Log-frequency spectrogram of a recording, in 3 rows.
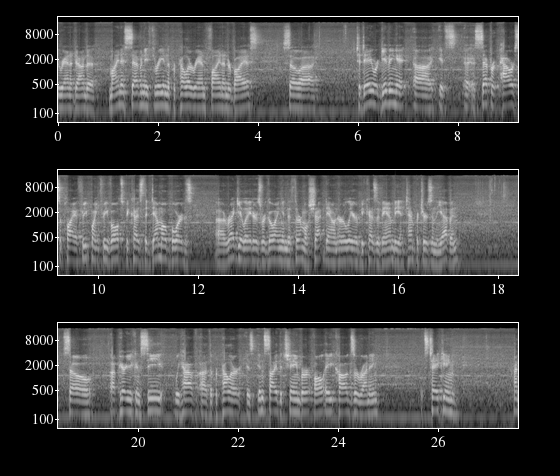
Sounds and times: Speech: 0.0s - 5.3s, 6.0s - 17.3s, 18.5s - 24.9s, 25.6s - 26.5s.

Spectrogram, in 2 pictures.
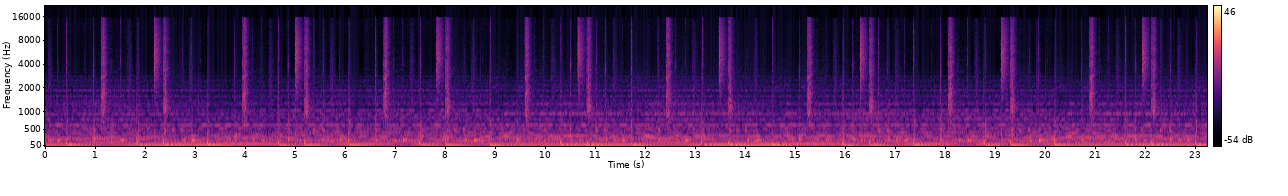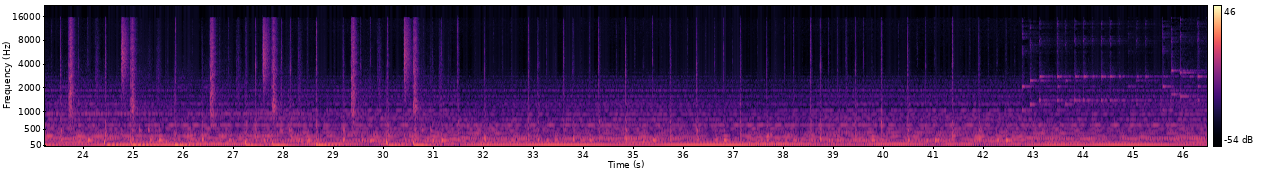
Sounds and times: Music: 0.0s - 46.4s.

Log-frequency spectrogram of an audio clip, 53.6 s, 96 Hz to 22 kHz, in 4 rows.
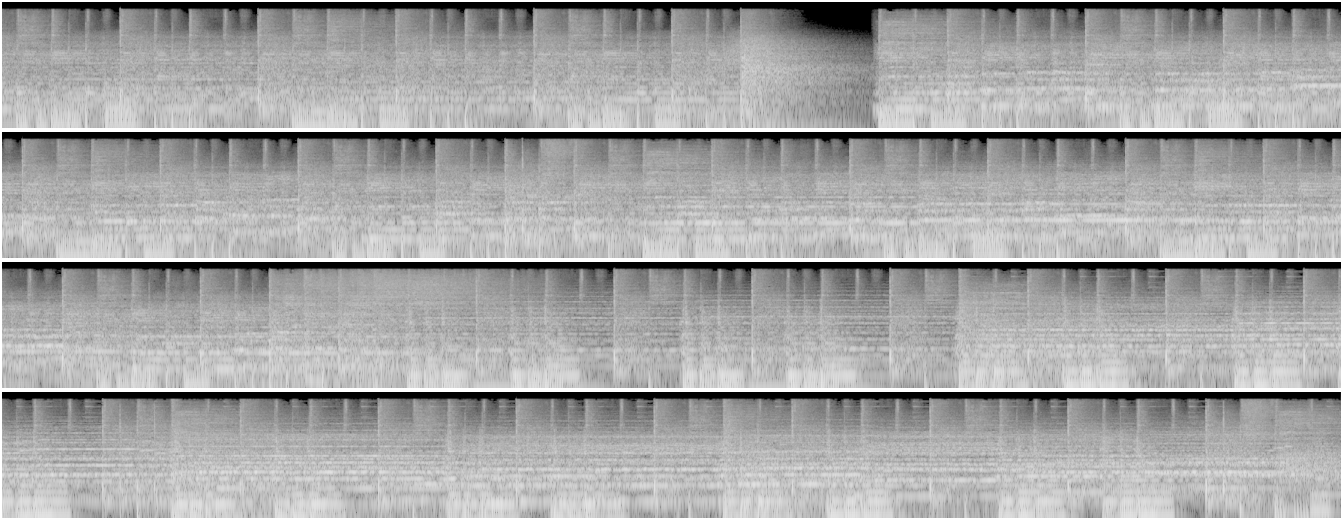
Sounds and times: Music: 0.0s - 53.5s.

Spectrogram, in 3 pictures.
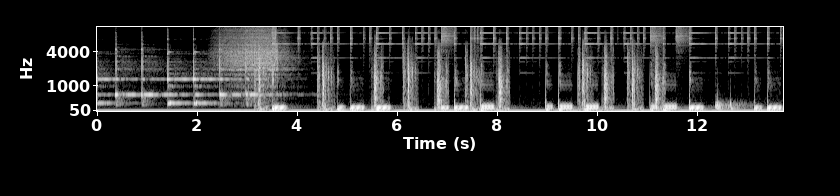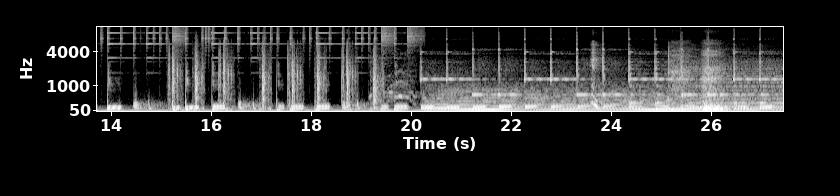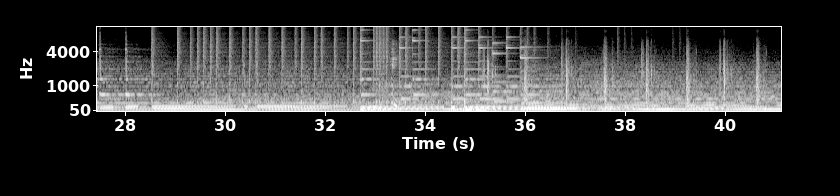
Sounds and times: Music: 0.0s - 41.1s.

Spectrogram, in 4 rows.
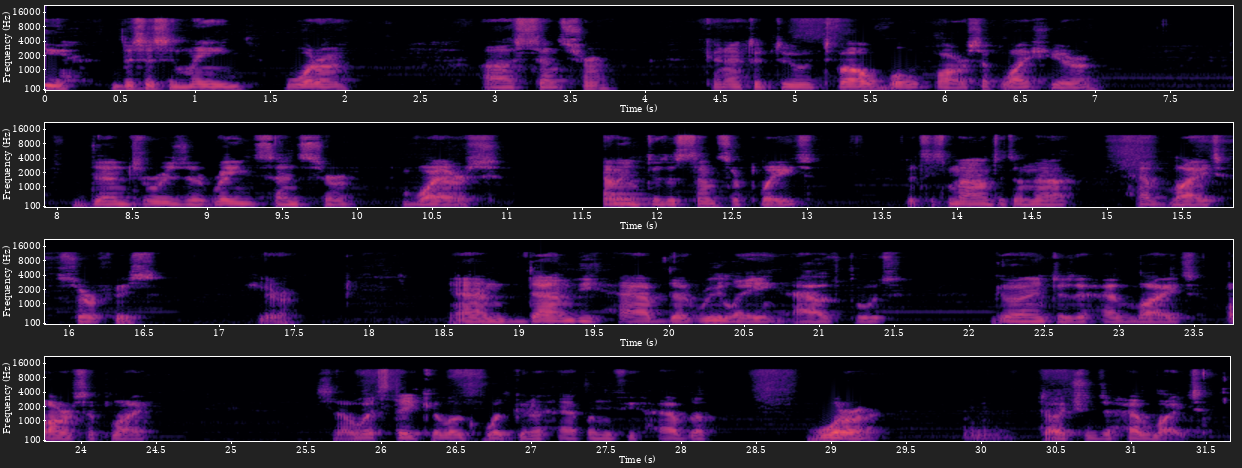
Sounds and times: Speech: 0.0s - 2.0s, 2.9s - 3.8s, 4.4s - 7.0s, 8.1s - 11.0s, 11.6s - 13.0s, 13.7s - 16.6s, 17.2s - 17.5s, 18.6s - 21.5s, 22.2s - 24.5s, 25.6s - 28.2s, 28.9s - 29.3s, 29.9s - 31.6s.

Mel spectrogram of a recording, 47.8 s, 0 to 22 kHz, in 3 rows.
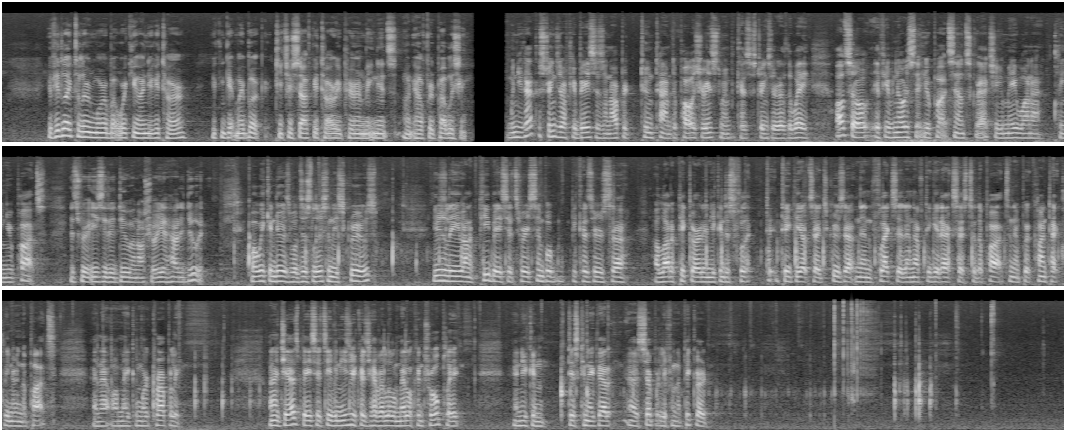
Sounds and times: Speech: 0.7s - 21.6s, 22.4s - 34.6s, 35.8s - 38.8s, 39.5s - 42.6s.

